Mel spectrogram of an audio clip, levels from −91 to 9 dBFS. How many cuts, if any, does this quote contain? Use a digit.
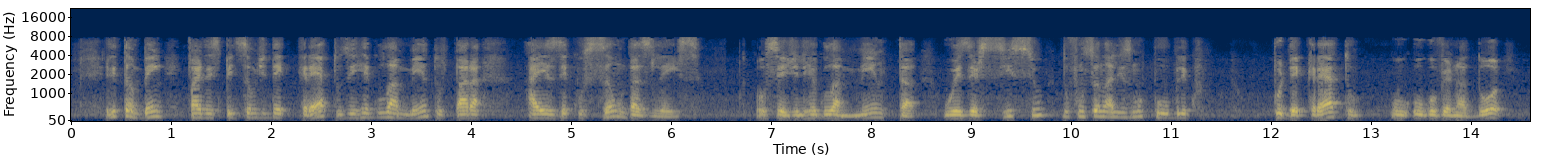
0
